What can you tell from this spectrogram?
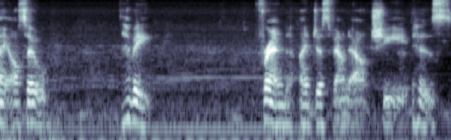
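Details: Hypokinetic dysarthria in an adult woman with Parkinson's disease and essential tremor, who says her voice is affected and she is tremoring as her medication wears off.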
